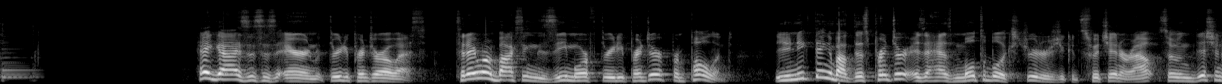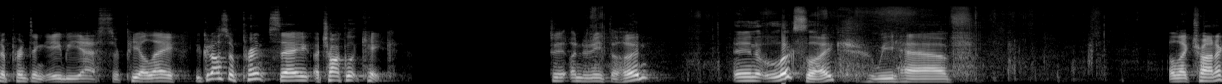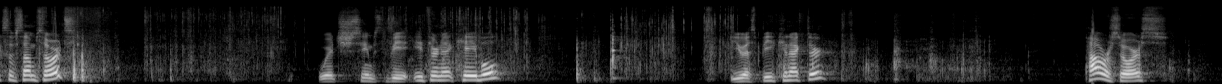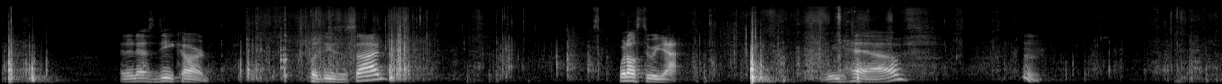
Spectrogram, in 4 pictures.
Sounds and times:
Speech: 2.0 - 16.3, 17.8 - 18.8, 19.6 - 22.0, 23.9 - 25.3, 27.6 - 29.5, 31.7 - 32.8, 35.3 - 36.2, 37.8 - 38.8, 39.8 - 40.6, 42.8 - 43.5, 44.9 - 46.0, 46.9 - 47.1.

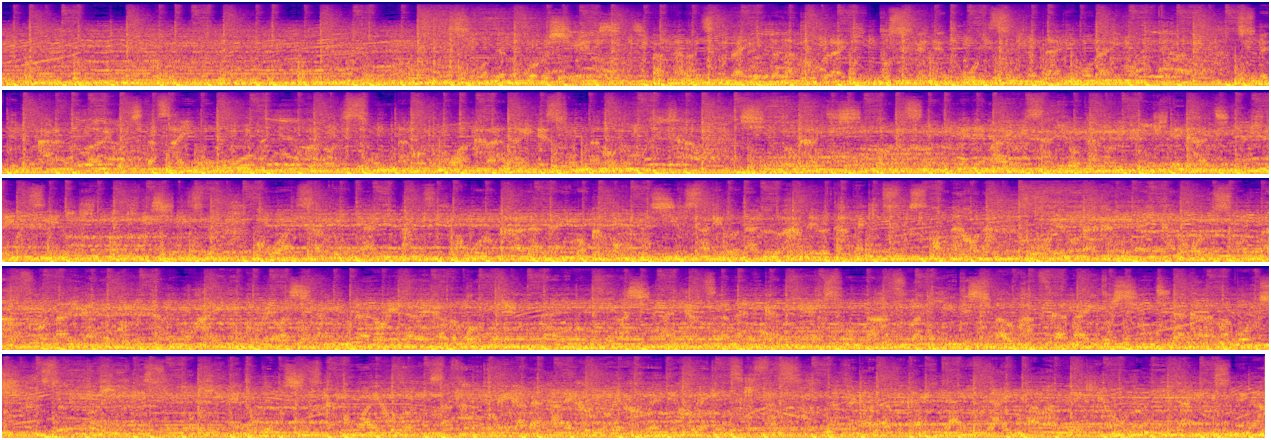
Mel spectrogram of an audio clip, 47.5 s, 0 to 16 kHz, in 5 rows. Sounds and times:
Angry music: 0.0 - 47.4.

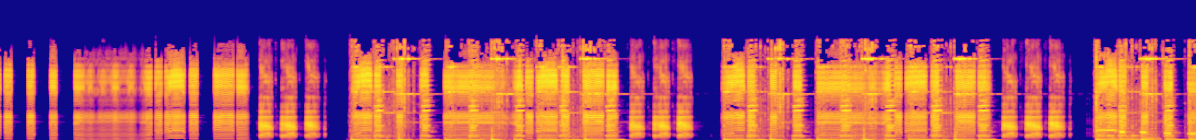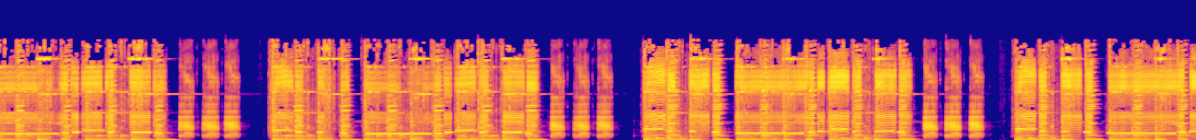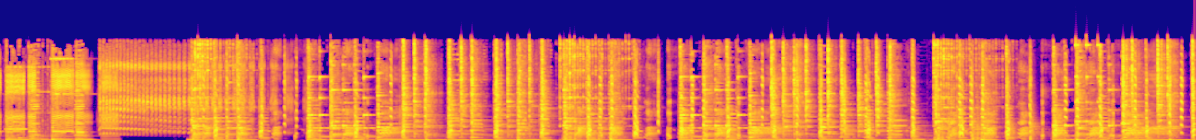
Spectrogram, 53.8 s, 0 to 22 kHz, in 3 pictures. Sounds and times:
Funny music: 0.0 - 53.8.

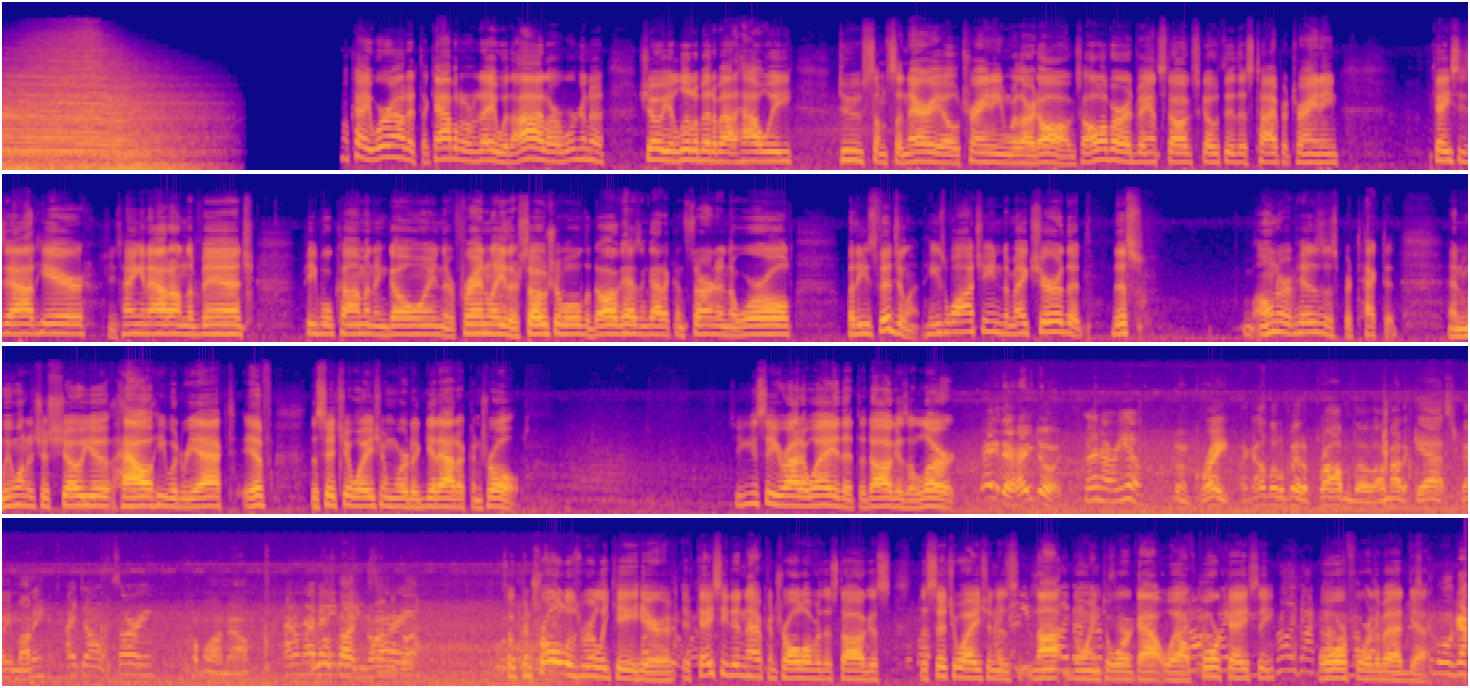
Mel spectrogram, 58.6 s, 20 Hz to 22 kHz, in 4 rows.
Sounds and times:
Speech: 3.4 - 13.4, 29.2 - 34.5, 36.7 - 40.5, 49.0 - 58.6.

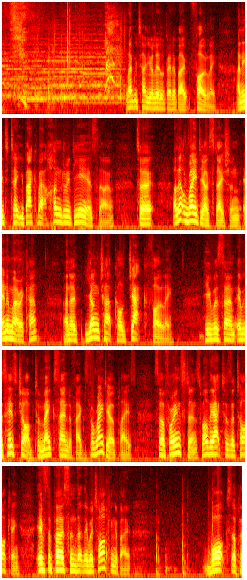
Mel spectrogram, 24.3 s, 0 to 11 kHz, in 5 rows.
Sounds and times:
Speech: 2.5 - 22.1, 23.5 - 24.2.

